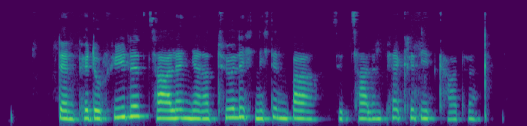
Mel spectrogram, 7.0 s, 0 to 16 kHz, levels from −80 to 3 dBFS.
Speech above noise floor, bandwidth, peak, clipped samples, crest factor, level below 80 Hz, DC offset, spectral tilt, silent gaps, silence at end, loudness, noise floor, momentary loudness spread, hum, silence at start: 47 dB; 11.5 kHz; -2 dBFS; under 0.1%; 16 dB; -70 dBFS; under 0.1%; -6 dB/octave; none; 0.6 s; -19 LUFS; -65 dBFS; 15 LU; none; 0.8 s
